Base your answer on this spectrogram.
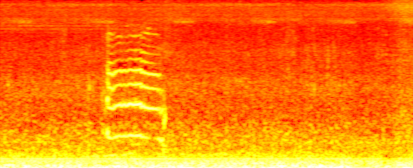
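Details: Short harmonic meow of about half a second from a talkative hachiware stray cat rubbing against a person, steady in pitch, set against loud low-frequency outdoor rumble.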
